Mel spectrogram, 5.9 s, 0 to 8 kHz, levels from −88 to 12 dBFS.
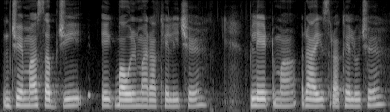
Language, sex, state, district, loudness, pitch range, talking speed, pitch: Gujarati, female, Gujarat, Valsad, -19 LUFS, 170-185 Hz, 125 wpm, 180 Hz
